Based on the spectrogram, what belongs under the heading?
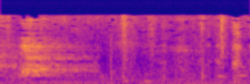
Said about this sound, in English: There is a dog in the lobby running for mayor of Oakland. Oh, that's Einstein the dog.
